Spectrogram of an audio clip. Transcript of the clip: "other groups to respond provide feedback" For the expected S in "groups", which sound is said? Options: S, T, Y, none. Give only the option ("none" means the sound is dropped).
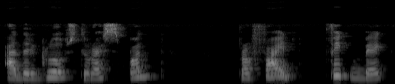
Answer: S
